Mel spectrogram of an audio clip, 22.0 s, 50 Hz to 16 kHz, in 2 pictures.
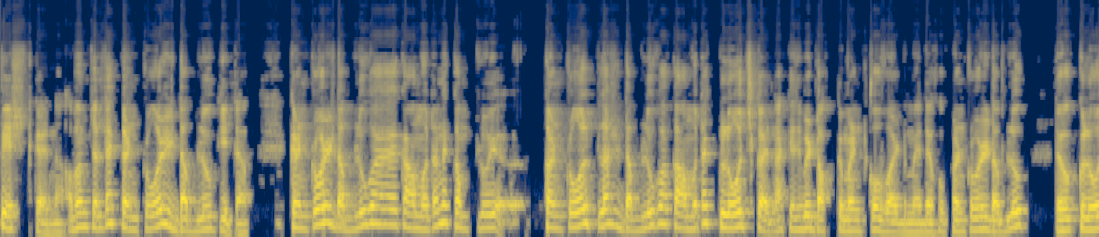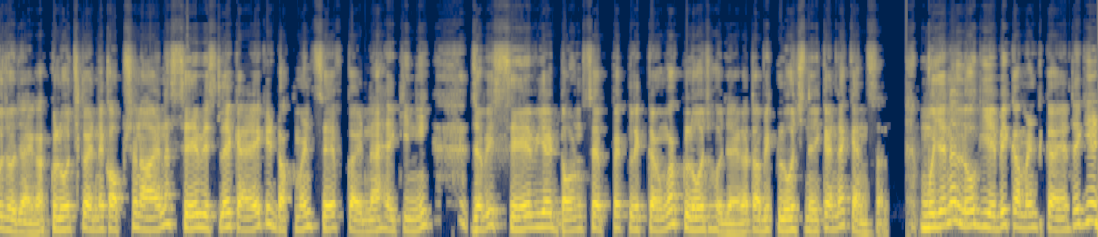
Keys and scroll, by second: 1.4 ctrl+w.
